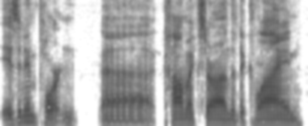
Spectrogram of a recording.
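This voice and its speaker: A man talks through a loose panel chat in a very low voice, dry and close to the mic. He stumbles and repeats words as he gathers his thoughts. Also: fairly even intonation, a little mellow, smooth, no room sound. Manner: halting, repeats words while thinking. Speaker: stream host.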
